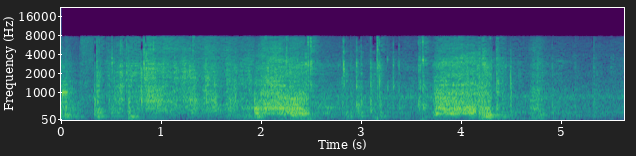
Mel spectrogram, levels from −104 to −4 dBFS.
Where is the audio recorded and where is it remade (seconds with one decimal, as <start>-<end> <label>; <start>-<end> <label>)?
0.0-0.9 recorded; 0.9-4.3 remade; 4.3-5.6 recorded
